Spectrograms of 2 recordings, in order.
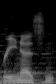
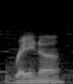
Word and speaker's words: Rena: won't get us anywhere I should mention reena's name is pronounced Raina not Reena man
